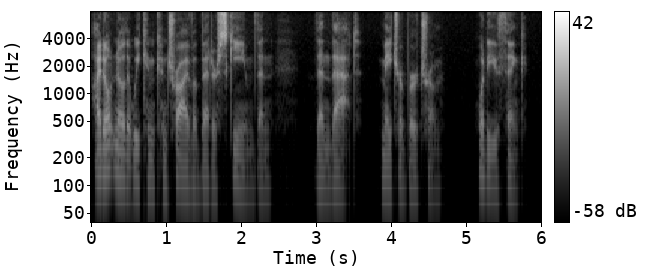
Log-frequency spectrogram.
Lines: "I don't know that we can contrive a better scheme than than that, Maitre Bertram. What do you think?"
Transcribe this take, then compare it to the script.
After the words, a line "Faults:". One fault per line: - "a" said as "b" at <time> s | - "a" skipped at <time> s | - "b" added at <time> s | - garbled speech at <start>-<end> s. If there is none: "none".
"I don't know that we can contrive a better scheme than than that, Maitre Bertram. What do you think?"
Faults:
none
